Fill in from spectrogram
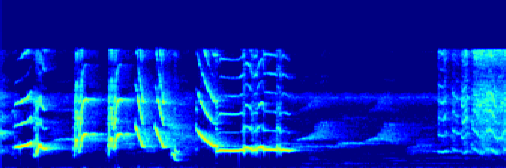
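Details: Kacer, the Oriental magpie-robin, lure song for stimulating kept birds, recorded by phone; dense rapid series of downward-sweeping whistled notes, then a loud buzzy sustained whistle, fading into soft rustling.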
